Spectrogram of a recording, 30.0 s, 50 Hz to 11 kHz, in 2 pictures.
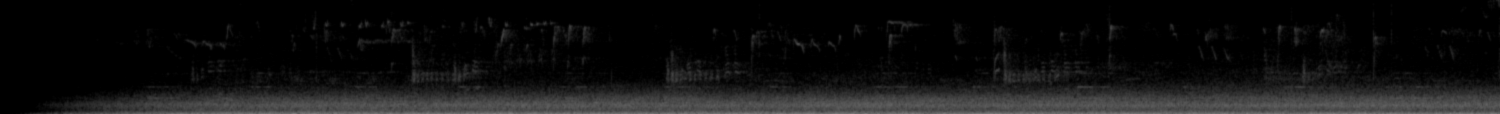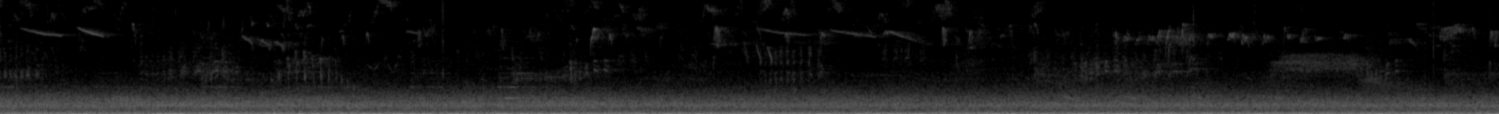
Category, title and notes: Soundscapes > Other
A morning recording from Hopwas Woods, Staffordshire. Zoom F3. Stereo. EM272Z1 Mics.
ambience, birds, field-recording, forest, nature, traffic, woodland, woods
